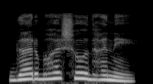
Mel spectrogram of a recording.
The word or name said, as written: ಗರ್ಭಶೋಧನೆ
